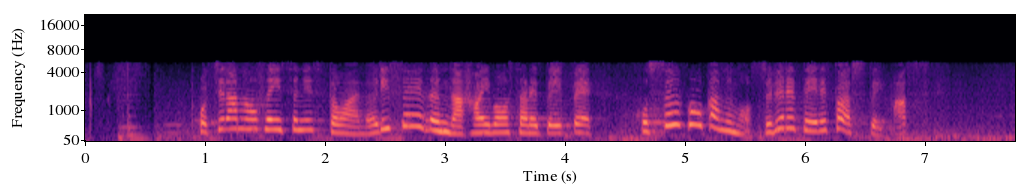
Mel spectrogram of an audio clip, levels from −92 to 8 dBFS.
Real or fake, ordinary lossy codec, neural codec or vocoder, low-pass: fake; none; codec, 16 kHz, 0.5 kbps, X-Codec, HuBERT features, trained on general audio; 5.4 kHz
